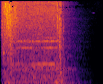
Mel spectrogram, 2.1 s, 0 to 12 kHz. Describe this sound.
SCI-FI DOOR 2
Sound design that i made for a video game,layered a bunch of sounds and processed them to create an impactful sci-fi sound. this one is a spaceship door opening.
